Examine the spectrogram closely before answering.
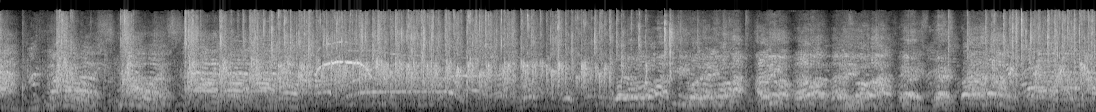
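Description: A crowd of men and women talks and shouts nearby, outdoors.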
